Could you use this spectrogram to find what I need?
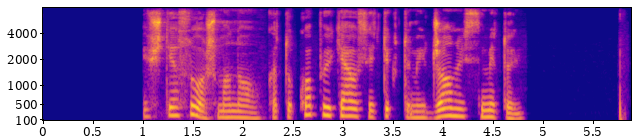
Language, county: Lithuanian, Utena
